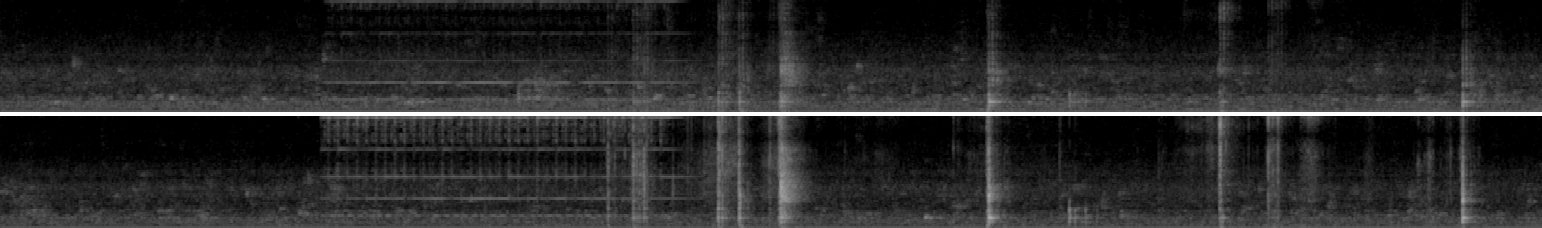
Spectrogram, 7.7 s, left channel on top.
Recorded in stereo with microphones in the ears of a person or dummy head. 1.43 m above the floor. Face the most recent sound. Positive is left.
turn(degrees=-65)  # may be behind; listen again after turning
